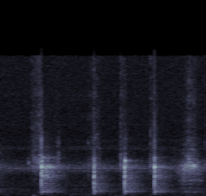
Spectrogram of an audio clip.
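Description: Chef's knife dicing raw potatoes on a wooden cutting board: about five sharp knocks of the blade striking the board, a few tenths of a second apart.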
